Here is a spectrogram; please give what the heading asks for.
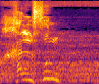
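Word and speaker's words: خَلْف: উচ্চারণের মধ্যে একটু ভিন্নতা মাঝখানে একটা লাম আছে এই লামটার মধ্যে যদি সাকিন হয় তাইলে হল খালফুন আর যদি লামের মধ্যে জবর হয় তাহলে হল খালাফুন আরবি শব্দ খালফুন লামের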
